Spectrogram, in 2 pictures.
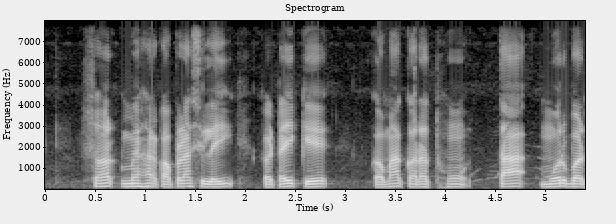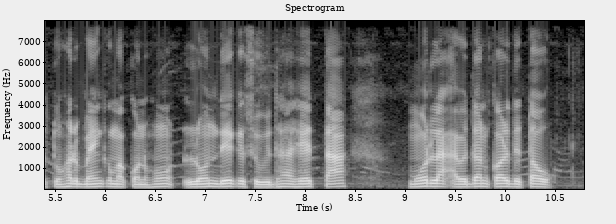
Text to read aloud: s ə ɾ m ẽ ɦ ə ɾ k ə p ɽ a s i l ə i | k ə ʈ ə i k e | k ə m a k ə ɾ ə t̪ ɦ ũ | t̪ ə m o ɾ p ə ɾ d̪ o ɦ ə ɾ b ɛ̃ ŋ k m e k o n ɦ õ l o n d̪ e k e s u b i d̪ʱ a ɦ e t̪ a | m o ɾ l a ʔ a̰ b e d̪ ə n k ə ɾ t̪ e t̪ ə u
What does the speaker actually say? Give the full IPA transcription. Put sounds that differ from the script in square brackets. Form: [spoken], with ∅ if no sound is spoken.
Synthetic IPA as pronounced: s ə ɾ m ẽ ɦ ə ɾ k ə p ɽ a s i l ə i | k ə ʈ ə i k e | k ə m a k ə ɾ ə t̪ ɦ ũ | t̪ [a] m o ɾ [b] ə ɾ [t̪] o ɦ ə ɾ b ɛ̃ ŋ k m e k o n ɦ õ l o n d̪ e k e s u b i d̪ʱ a ɦ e t̪ a | m o ɾ l a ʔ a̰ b e d̪ ə n k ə ɾ [d̪] e t̪ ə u

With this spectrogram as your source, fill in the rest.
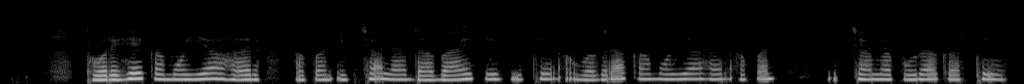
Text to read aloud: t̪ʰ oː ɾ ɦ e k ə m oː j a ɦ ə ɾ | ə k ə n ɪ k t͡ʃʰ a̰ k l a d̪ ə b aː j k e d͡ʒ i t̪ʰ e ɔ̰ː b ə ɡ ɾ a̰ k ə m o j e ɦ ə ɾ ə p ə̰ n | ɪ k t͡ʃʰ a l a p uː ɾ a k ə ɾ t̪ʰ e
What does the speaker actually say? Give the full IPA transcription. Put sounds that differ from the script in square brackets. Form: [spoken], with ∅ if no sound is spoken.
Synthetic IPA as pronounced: t̪ʰ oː ɾ ɦ e k ə m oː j a ɦ ə ɾ | ə [p] ə n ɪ k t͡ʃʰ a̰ [∅] l a d̪ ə b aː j k e d͡ʒ i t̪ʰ e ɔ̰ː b ə ɡ ɾ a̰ k ə m o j [a] ɦ ə ɾ ə p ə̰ n | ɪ k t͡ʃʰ a l a p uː ɾ a k ə ɾ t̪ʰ e

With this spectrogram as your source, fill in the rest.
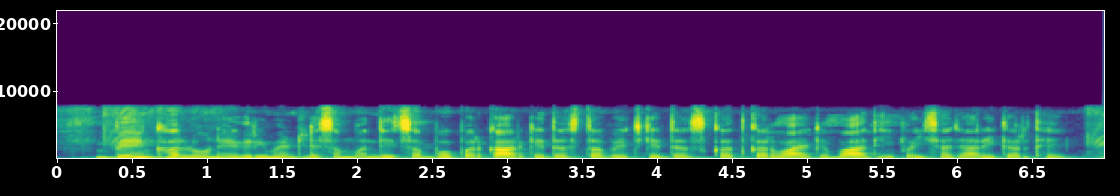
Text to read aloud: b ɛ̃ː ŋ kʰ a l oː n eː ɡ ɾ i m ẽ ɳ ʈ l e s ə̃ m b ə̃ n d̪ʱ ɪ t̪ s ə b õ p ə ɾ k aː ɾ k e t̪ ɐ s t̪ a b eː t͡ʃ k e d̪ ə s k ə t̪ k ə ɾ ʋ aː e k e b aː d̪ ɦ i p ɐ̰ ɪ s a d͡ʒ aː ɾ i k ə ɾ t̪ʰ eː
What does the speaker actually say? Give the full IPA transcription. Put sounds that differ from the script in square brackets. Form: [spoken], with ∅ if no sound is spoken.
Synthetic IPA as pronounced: b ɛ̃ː ŋ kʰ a l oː n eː ɡ ɾ i m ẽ ɳ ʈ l e s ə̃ m b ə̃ n d̪ʱ ɪ t̪ s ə b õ p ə ɾ k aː ɾ k e [d̪] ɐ s t̪ a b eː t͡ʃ k e d̪ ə s k ə t̪ k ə ɾ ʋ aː e k e b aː d̪ ɦ i p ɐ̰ ɪ s a d͡ʒ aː ɾ i k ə ɾ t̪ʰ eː

